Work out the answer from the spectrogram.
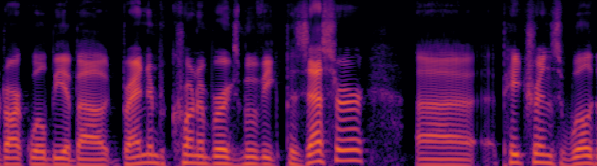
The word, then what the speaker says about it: Cronenberg: will be about Brandon cronenberg's movie possessor uh patrons will get that episode first so check cron cronberg I think is they pronunce cran cranberg cranberg right um next week on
